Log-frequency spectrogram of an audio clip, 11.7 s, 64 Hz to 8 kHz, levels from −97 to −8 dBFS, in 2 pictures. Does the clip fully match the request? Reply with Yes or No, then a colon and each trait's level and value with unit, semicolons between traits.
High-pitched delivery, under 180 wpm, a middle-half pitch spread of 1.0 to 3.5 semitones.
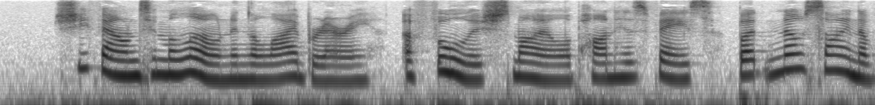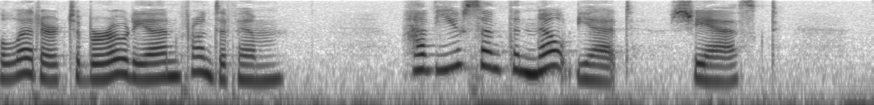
No: high, 230 Hz; average, 170 wpm; average, 4.8 semitones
